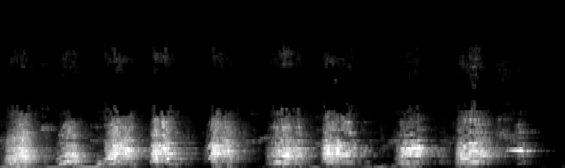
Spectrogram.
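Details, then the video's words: Two pet cockatoos in an evening duet, harsh broad squawks repeating almost twice a second, with a low steady hum beneath some of the calls. "The Crazy Cockatoos - Duet Before Bed"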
